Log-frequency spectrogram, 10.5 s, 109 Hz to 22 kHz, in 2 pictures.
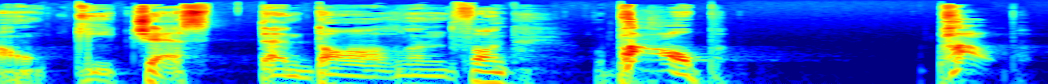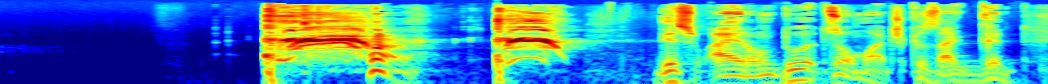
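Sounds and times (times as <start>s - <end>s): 
speech: 0.4s - 3.7s, 7.1s - 7.4s, 8.5s - 10.4s
person coughing: 6.6s - 8.3s.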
